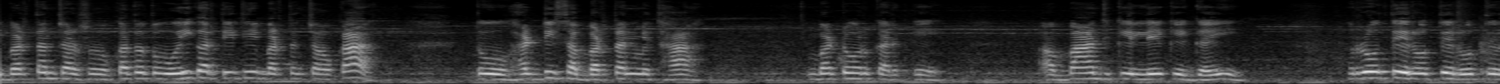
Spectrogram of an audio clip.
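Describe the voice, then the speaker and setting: A woman telling a devotional folk tale in an unhurried, repetitive, homely way. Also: mid-range voice, a little mellow, slight background noise. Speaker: devotional storyteller.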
